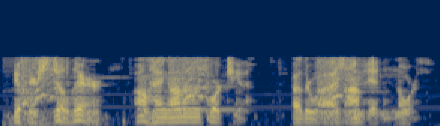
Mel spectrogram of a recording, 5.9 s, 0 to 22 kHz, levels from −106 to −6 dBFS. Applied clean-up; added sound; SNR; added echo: classical method Wiener filter.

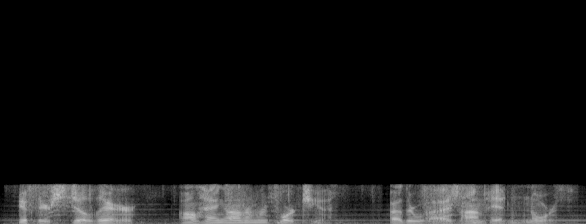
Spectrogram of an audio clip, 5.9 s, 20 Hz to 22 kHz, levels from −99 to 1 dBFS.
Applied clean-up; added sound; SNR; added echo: neural separator model SepFormer DNS4.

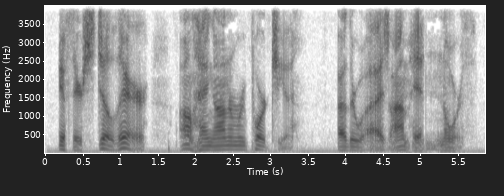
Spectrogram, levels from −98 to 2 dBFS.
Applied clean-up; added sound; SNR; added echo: none; none; none; none.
